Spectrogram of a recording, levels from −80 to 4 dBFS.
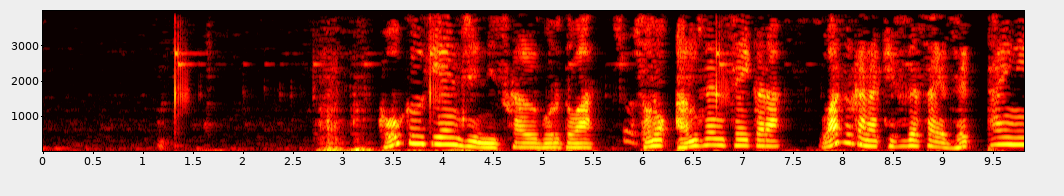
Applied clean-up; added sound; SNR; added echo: classical method WPE with log-MMSE.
